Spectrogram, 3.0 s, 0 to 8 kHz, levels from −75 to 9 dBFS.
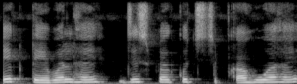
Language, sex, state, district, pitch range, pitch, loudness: Hindi, female, Uttar Pradesh, Lucknow, 225-245 Hz, 230 Hz, -15 LUFS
